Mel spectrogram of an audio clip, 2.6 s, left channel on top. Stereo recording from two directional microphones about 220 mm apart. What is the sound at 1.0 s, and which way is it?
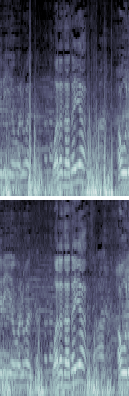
Speech, 5° right (ahead or behind).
